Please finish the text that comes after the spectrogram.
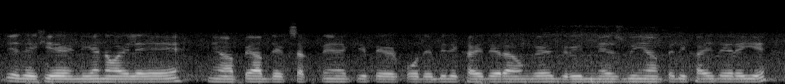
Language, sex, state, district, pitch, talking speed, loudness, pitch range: Hindi, male, Jharkhand, Jamtara, 130 Hz, 205 wpm, -25 LUFS, 125-130 Hz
